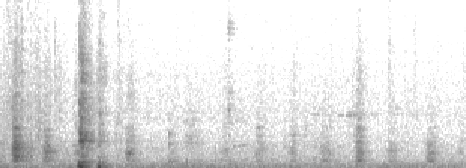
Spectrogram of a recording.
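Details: Sebastian, a male Chow Chow said to be losing his mind, lets out a few short, rough barks: one loud double burst early on, then fainter scattered woofs spaced seconds apart over a low, steady background hum.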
